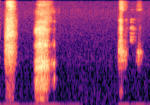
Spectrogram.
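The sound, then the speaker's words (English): Breathing exercise in which two quick breaths are drawn in through the nose, heard as two short, airy bursts close together, followed after a pause by a softer breath out. “two quick breaths in the nose and a long breath out”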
